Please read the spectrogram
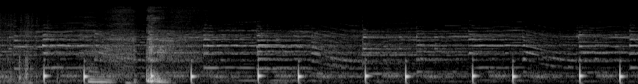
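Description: A hip-hop instrumental beat playing back: a melodic sampled loop whose notes slide down in pitch, over a short sharp drum hit repeating about twice a second.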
